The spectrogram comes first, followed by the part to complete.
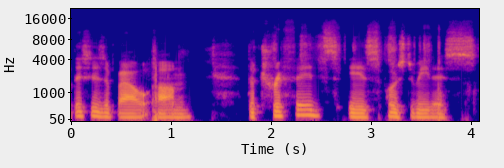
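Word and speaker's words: Triffids: Okay, day of the tripffids. That's how you say it. Yes, day of the trips.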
